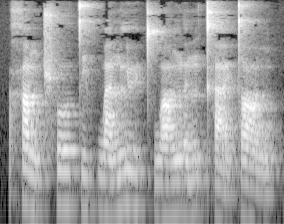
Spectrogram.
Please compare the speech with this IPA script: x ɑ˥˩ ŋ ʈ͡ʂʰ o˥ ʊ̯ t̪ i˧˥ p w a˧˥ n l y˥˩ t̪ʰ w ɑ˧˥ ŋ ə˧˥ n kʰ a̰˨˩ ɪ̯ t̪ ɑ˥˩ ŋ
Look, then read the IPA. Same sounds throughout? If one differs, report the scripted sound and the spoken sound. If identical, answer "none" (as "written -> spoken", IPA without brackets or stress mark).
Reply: none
